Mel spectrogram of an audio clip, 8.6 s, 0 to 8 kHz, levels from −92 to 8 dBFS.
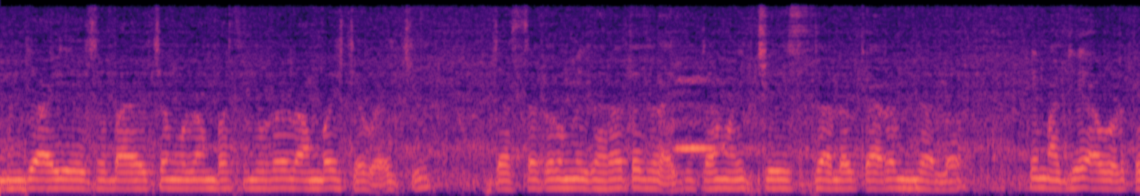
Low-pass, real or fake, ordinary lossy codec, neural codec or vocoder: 7.2 kHz; fake; none; codec, 16 kHz, 16 kbps, FreqCodec, smaller model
